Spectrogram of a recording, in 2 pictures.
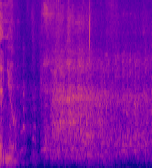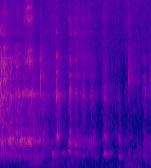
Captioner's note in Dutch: Gelach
